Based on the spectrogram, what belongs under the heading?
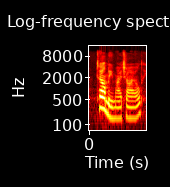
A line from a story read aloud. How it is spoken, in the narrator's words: he said gently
